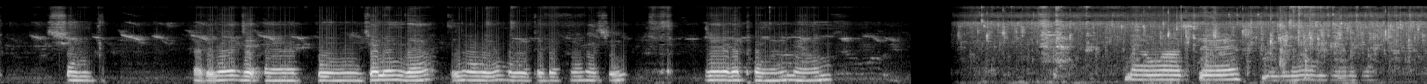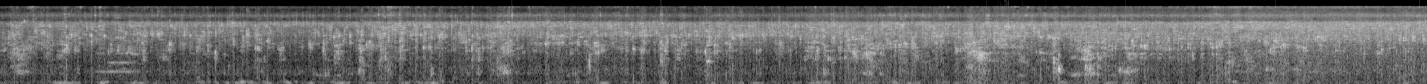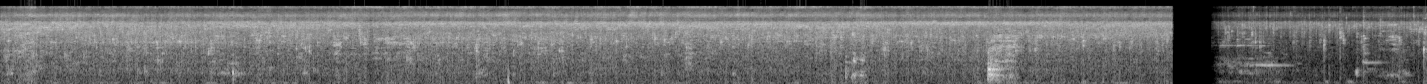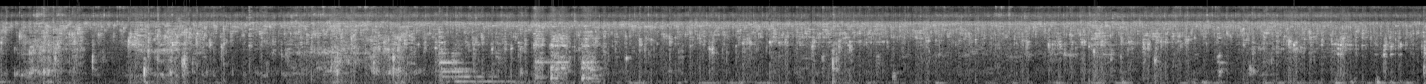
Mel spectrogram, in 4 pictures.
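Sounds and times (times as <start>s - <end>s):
food deep-frying in oil: 9.5s - 57.0s
oil popping: 40.7s - 57.0s.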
